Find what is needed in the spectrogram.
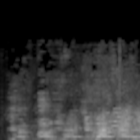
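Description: A group of people shouting and cheering together, many voices at once, breaking out suddenly just after the start and staying loud.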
